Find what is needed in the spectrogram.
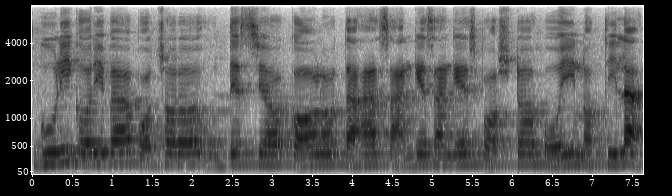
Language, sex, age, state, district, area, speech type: Odia, male, 30-45, Odisha, Khordha, rural, read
